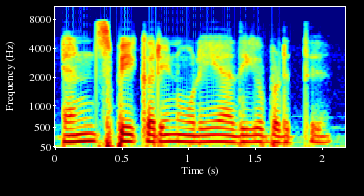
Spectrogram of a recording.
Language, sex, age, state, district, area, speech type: Tamil, female, 60+, Tamil Nadu, Ariyalur, rural, read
